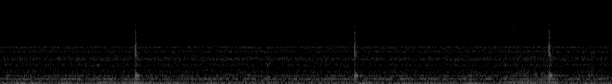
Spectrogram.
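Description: A few faint computer mouse clicks, spaced a second or two apart, over low room tone.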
